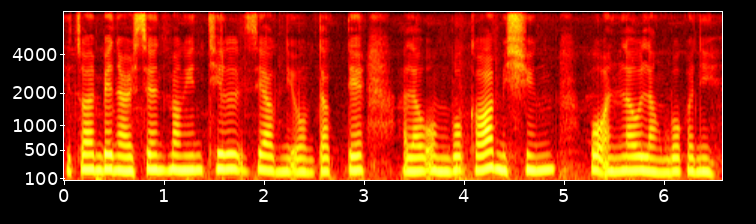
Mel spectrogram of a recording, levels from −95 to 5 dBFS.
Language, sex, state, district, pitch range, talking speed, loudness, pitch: Mizo, female, Mizoram, Aizawl, 190-210 Hz, 230 wpm, -16 LUFS, 200 Hz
